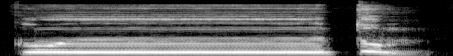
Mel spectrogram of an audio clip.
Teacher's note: Jadi nunnya nggak boleh jelas nun, meskipun ketemu huruf ta. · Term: ikhfa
